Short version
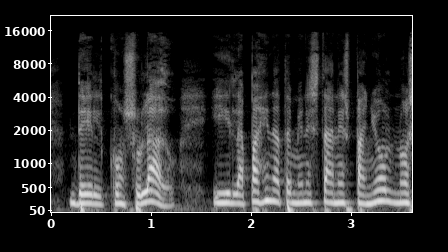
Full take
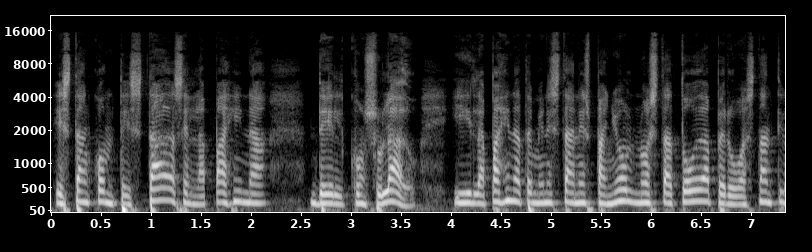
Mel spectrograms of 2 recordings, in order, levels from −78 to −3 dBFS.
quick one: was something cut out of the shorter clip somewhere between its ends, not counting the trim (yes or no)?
no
